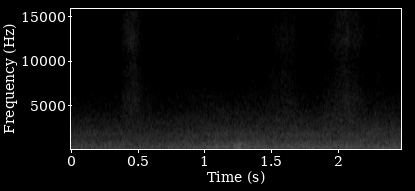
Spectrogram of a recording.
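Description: Faint rustling of raw cotton fabric as hands smooth and handle it on a cutting mat, with a couple of soft swishes.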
